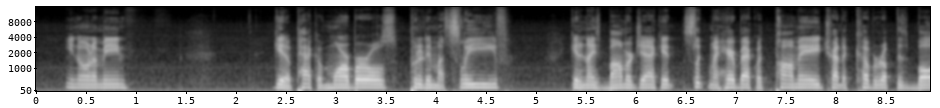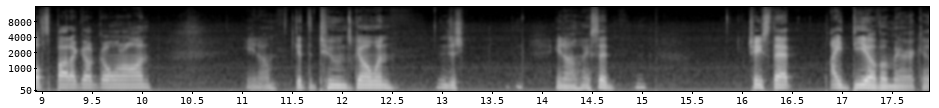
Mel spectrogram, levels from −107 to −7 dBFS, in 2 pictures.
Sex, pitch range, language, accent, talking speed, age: male, 130-160 Hz, English, American, 185 wpm, 30-49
